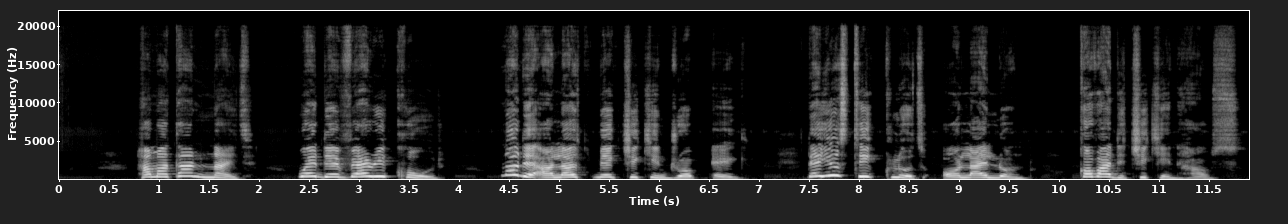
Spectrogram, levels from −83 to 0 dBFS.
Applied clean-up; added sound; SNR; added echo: none; none; none; none.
